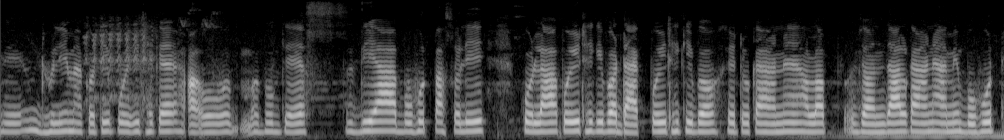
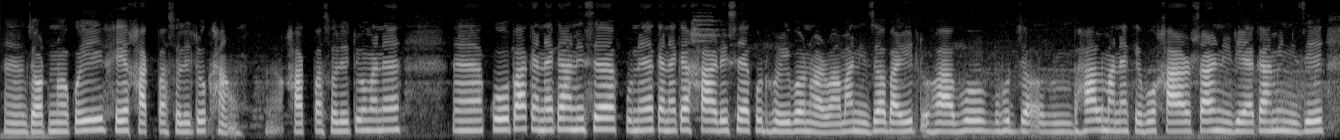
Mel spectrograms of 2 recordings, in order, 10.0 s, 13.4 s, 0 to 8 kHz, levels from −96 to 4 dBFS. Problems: constant background noise, background conversations at intervals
